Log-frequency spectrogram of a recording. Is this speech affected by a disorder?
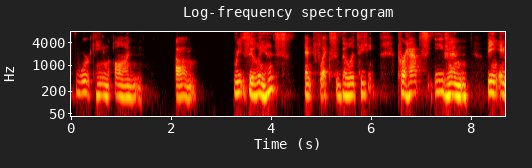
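No.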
